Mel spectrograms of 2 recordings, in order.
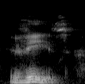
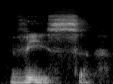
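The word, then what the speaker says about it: these: قريبه مني بقول فيز ولاحظ انها بتتنطق فيز وليس فيس يعني الاس هنا مش منطوقه اس منطوقه زي زي صوت حرف الزي فبقول ذز عندي كمان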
